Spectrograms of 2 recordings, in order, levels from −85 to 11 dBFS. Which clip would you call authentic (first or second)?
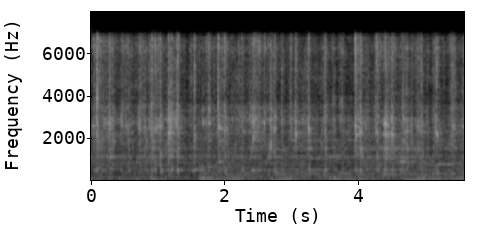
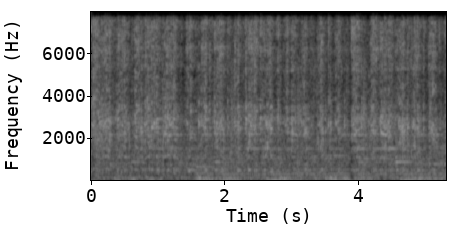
second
